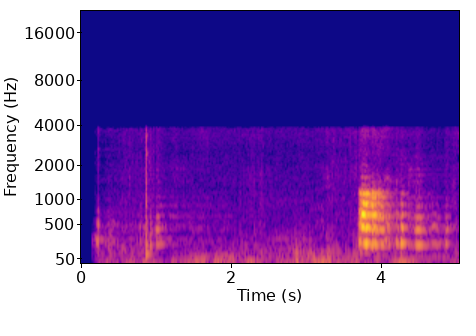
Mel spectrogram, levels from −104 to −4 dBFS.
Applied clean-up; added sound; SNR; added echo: neural mask model DeepFilterNet 3.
